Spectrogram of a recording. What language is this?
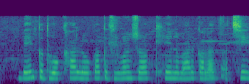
Maithili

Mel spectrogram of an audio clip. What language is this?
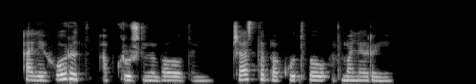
Belarusian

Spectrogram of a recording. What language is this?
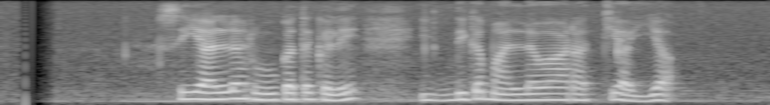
Sinhala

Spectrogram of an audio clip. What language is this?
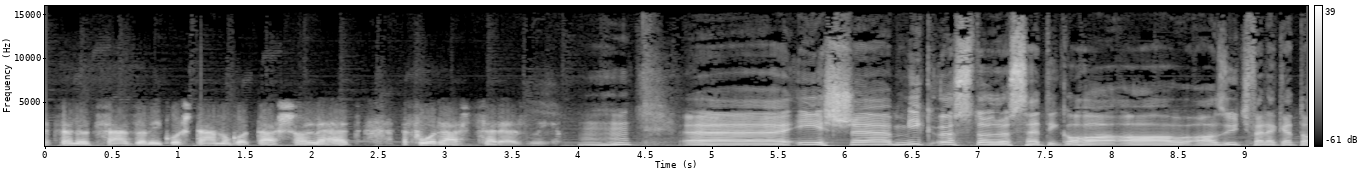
Hungarian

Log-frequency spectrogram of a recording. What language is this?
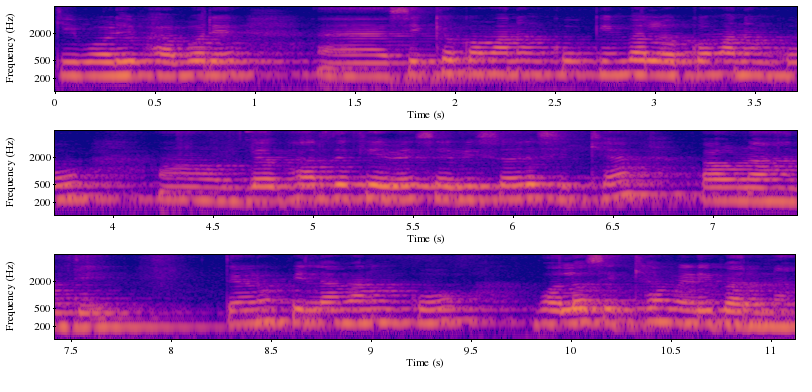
Odia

